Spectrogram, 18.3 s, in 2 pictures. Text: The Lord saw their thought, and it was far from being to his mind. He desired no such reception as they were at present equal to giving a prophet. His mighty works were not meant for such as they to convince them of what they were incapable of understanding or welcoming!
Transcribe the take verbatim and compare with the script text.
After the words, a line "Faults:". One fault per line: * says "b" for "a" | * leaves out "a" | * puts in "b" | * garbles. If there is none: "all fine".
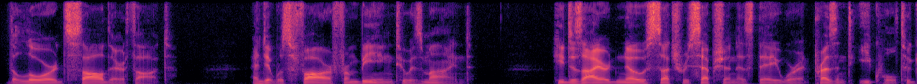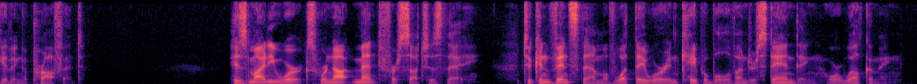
The Lord saw their thought, and it was far from being to his mind. He desired no such reception as they were at present equal to giving a prophet. His mighty works were not meant for such as they to convince them of what they were incapable of understanding or welcoming!
Faults:
all fine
